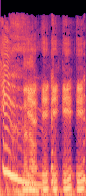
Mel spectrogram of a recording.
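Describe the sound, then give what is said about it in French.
A voice imitates a baby's cry with a loud wail that falls from high to low pitch, followed by three short, wavering, rhythmic bursts. “dites à quelqu'un que le bébé allemand crie de façon plus grave qu'un bébé français. Mais non, c'est pas plus grave. Il commence vers l'aigu, il finit vers le grave, ça fait...”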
